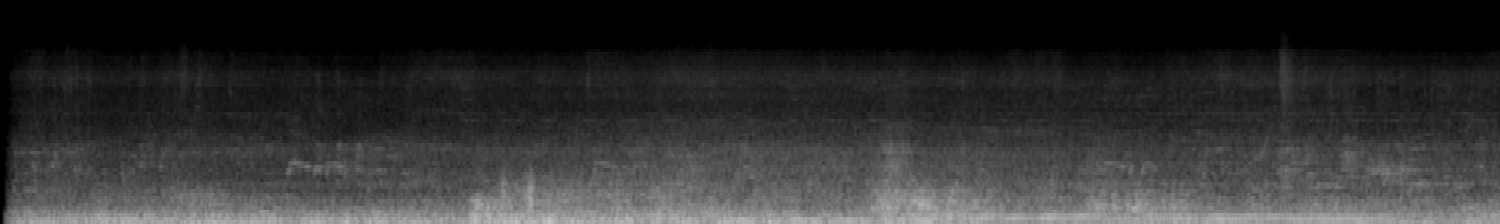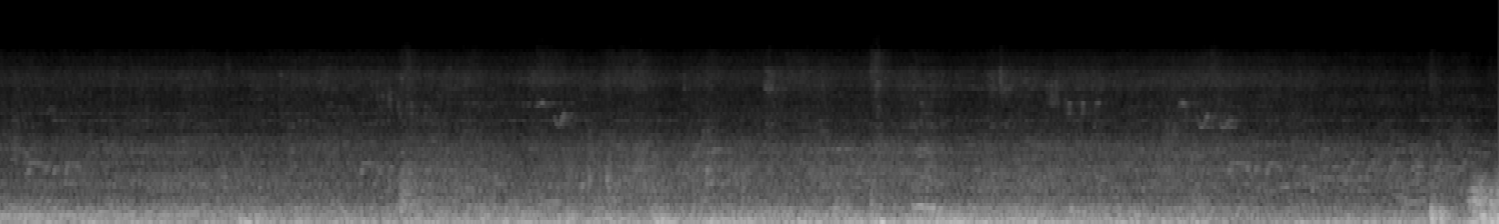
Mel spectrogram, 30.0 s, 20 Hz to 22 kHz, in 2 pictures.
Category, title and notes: Soundscapes > Other
Âm Thanh Trưa Xung Quanh Đình Bình Phú - Sound around Đình Bình Phú
Sound around Đình Bình Phú. Record use iPhone 7 Plus smart phone 2025.10.14 14:55
nature, noon, environment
